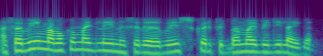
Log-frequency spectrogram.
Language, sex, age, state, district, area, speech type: Bodo, male, 30-45, Assam, Udalguri, urban, conversation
